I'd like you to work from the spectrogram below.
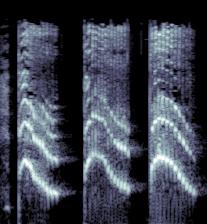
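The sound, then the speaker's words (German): A voice imitates a drunken seal with three drawn-out, warbling honks that slide downward in pitch, each separated by a short pause, loud with no other speech. “Okay, es hört sich an wie eine betrunkene Robbe, was ich hier mache.”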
